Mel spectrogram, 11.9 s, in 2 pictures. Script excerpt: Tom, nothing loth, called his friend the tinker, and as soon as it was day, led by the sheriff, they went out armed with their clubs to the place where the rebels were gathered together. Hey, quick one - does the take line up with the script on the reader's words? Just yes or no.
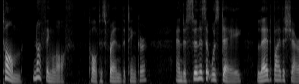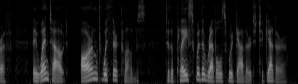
yes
